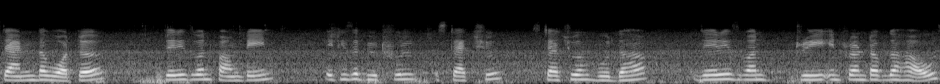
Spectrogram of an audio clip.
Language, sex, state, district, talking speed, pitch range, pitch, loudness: English, female, Punjab, Fazilka, 155 wpm, 195-230 Hz, 215 Hz, -16 LUFS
